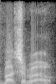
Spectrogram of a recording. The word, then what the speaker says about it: Butchabo: And I was like, how is it pronounced? And he says Butchabo.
